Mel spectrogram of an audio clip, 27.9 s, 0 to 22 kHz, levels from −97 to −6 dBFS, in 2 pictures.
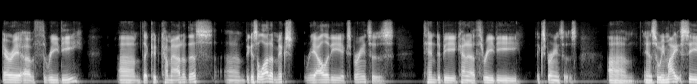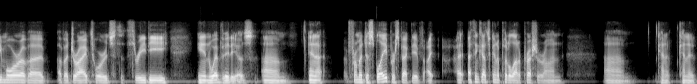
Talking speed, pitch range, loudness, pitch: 140 wpm, 95-125 Hz, -18 LUFS, 105 Hz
